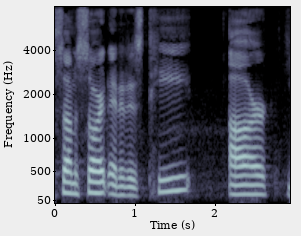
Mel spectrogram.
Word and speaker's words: Trujillo: Like, she seems to have a Hispanic name of some sort, and it is Trujillo. There is not a hard consonant to be found in the last two syllables of that word.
